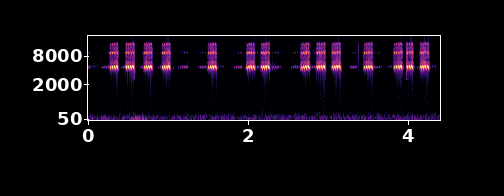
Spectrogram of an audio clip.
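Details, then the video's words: A field cricket sings while cleaning the doorstep of its burrow, giving clean, high, shrill chirps of three or four quick pulses each. "Field Cricket cleaning his steps singing"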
